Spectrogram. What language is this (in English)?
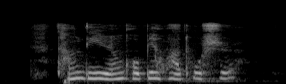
Chinese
